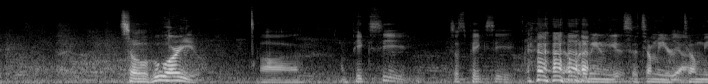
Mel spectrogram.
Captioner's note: laughs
